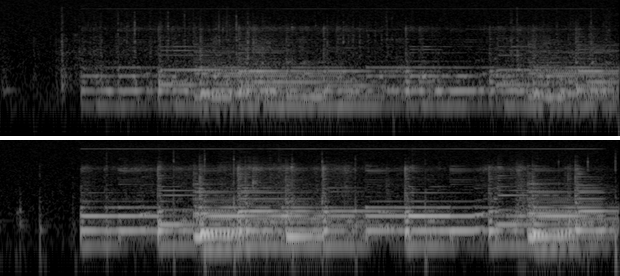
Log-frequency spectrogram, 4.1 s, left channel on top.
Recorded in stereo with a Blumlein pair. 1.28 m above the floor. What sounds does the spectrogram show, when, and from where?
0.5 s a guitar: 50° right, 3.5 m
